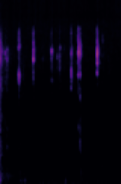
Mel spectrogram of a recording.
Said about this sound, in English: I was typing something, a comment, replying to a comment on Facebook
